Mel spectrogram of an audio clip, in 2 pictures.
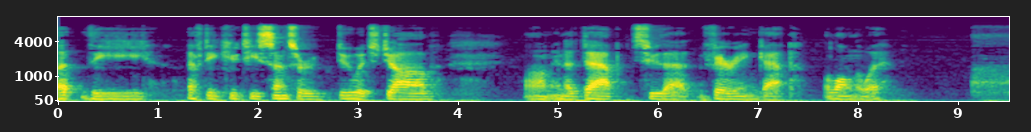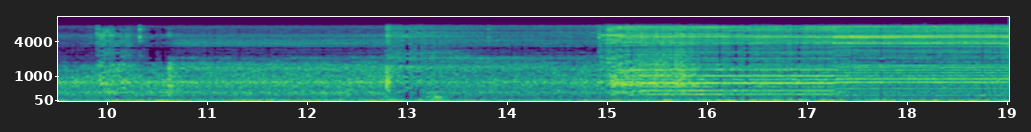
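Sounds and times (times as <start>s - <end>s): clicks: 9.2s - 11.3s, 12.0s - 14.1s
high buzzing welding whine: 9.2s - 19.0s.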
